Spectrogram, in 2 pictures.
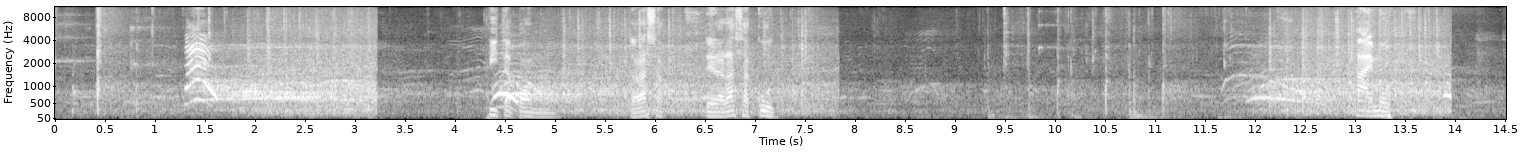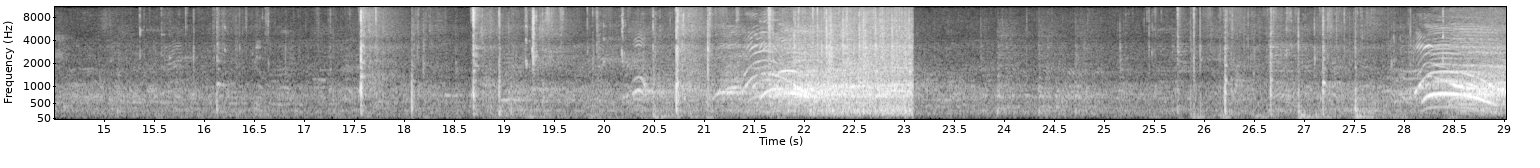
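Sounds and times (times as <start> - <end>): shoes squeaking on court: 0.0 - 1.1, 9.3 - 11.0, 19.0 - 20.7
crowd noise: 0.0 - 9.5, 10.2 - 29.0.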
